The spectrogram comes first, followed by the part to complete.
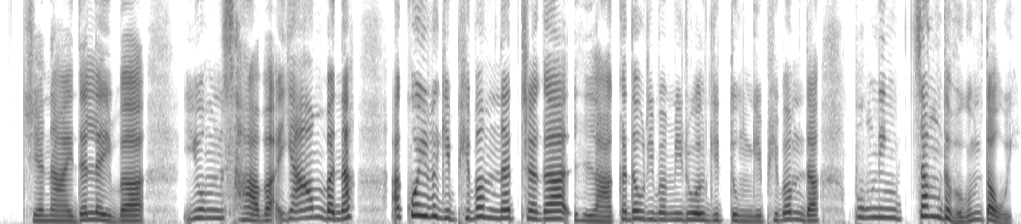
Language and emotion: Manipuri, disgusted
